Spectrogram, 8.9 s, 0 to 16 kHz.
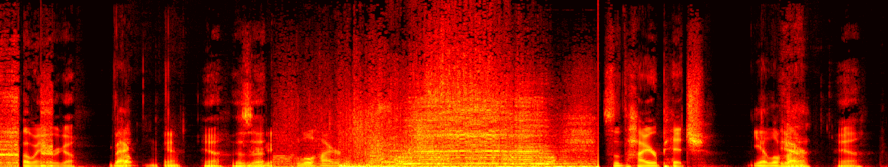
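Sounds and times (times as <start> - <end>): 
speech: 0.2 - 4.5, 6.1 - 8.8
dinosaur roar sound effect: 2.8 - 6.0.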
